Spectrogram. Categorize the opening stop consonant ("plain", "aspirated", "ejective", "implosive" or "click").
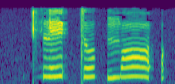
aspirated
